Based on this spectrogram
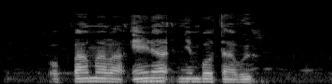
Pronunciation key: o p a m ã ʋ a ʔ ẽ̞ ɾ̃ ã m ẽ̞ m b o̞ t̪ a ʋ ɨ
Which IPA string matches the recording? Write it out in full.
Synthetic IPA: o p a m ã ʋ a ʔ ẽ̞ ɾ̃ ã ɲ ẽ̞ m b o̞ t̪ a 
